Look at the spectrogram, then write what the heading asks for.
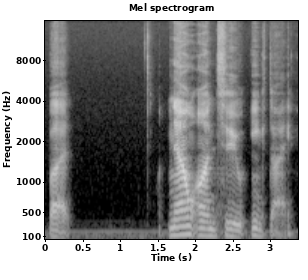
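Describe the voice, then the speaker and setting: Bright-voiced man rambling through casual reaction commentary. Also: on the low side, extremely slow. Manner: rambling, self-correcting, mild slang exclamations. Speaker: reaction video host.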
